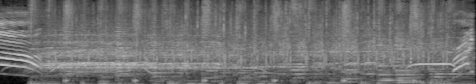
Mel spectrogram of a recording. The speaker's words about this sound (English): Put your hands together and make incredible guilty feminists welcoming woohooing noises for the incredible Sakisa!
